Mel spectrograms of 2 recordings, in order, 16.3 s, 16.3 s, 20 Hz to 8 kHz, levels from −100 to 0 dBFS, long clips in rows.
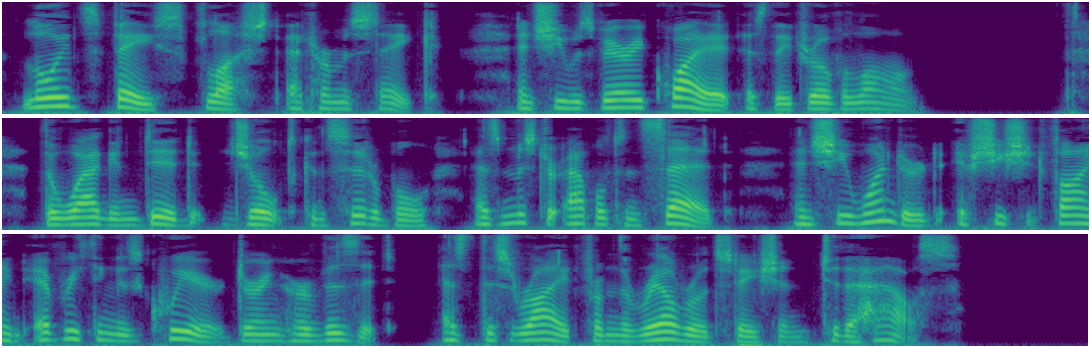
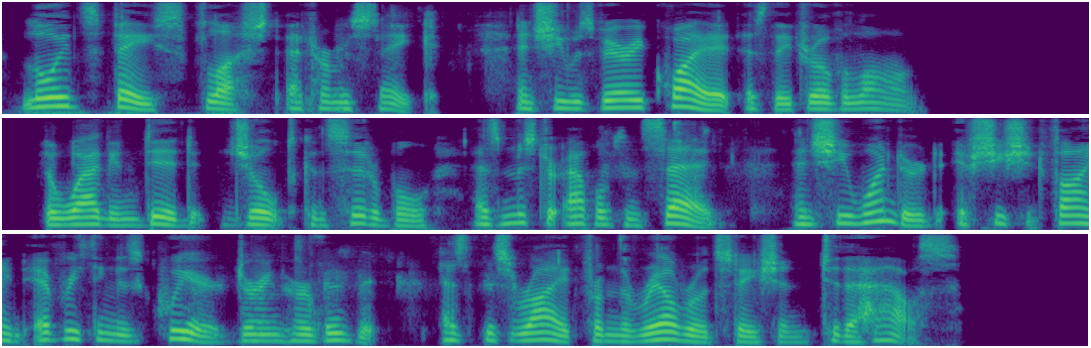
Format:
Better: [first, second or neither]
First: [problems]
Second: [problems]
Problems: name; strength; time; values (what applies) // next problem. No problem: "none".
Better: first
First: none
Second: noise reduction (neural mask model Resemble Enhance denoiser)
